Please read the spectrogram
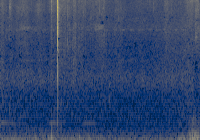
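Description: A single sharp snip of hand-held garden scissors cutting through a pepper stem about a second in. Under it runs a low rumble of phone-handling noise, with a louder handling bump near the end.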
